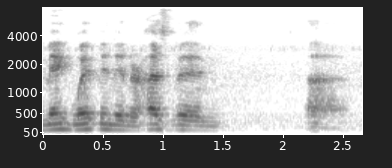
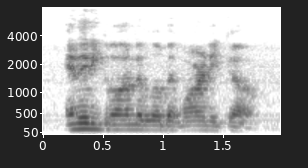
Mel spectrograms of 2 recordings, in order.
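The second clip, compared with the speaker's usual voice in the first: ordinary talk, nothing marked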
